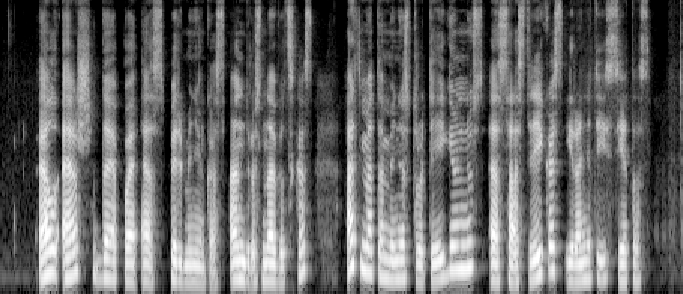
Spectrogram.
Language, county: Lithuanian, Kaunas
